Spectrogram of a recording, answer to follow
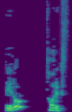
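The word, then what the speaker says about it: pterothorax: यहाँ पर P silent रहता है, इसको याद रखना। इसको हम क्या पढ़ेंगे, टेरोथोरेक्स।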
